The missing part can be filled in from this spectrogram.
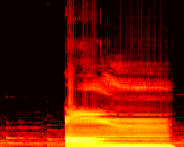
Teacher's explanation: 舌根儿要拱起来，要和软腭有一个接触 · Term: 后鼻音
